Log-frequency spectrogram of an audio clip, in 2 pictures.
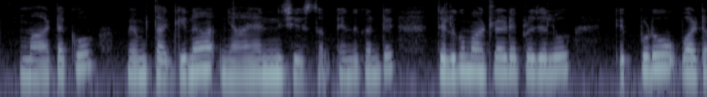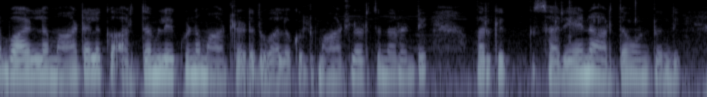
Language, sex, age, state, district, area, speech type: Telugu, female, 18-30, Telangana, Medak, rural, spontaneous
